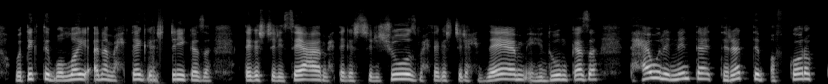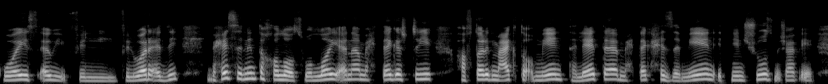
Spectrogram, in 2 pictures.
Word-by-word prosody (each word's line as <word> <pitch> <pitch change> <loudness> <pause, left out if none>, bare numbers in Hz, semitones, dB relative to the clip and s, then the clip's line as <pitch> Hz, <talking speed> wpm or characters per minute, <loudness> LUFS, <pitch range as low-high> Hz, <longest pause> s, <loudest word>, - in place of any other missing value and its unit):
وتكتب 240 +2 +1
والله 225 +6 +4
أنا 230 - 0
محتاج 220 +2 -2
أشتري 225 +2 0
كذا، 190 -4 -2 0.2
محتاج 195 +1 -1
أشتري 200 -3 -2
ساعة 215 +4 +4
محتاج 180 0 -6
أشتري 175 0 -6
shoes 235 +2 +4
محتاج 190 +1 -6
أشتري 185 0 -6
حزام 220 +9 +2
هدوم 200 +6 0
كذا، 230 +1 0 0.3
تحاول 275 +3 +2
إن 235 -1 +2
أنت 265 -2 0
ترتب 245 +3 0
أفكارك 240 +8 0
كويس 210 +2 +2
أوي 205 -2 -1
في 170 - -11
ال 160 -1 -7
في 180 - -7
الورقة 205 +3 +4
دي 220 +7 -3 0.3
بحيث 275 0 0
إن 255 - +2
أنت 265 +1 +1
خلاص 210 -6 +1
والله 220 +6 +3
أنا 230 +1 -1
محتاج 220 +1 -2
أشتري 240 +1 0 0.3
هافترض 225 +3 +2
معاك 210 +1 +1
طقمين 225 +4 -1
3 235 +7 +1
محتاجة 205 0 -5
حزامين 210 +3 -1
2 195 0 -5
شوز 225 +6 -1
مش - - -10
عارف 195 -1 -5
إيه، 95 - -5
215 Hz, 175 wpm, -22 LUFS, 190-235 Hz, 0.3 s, والله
